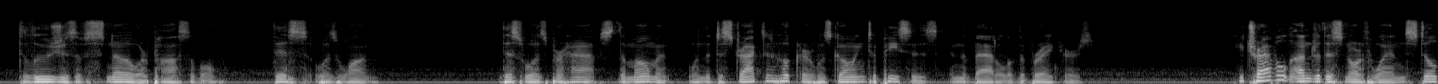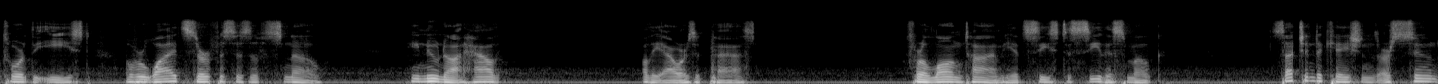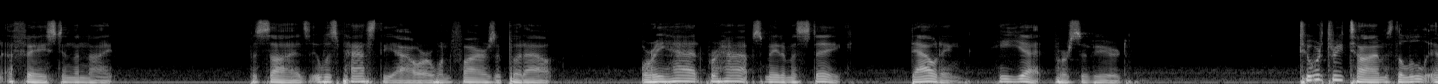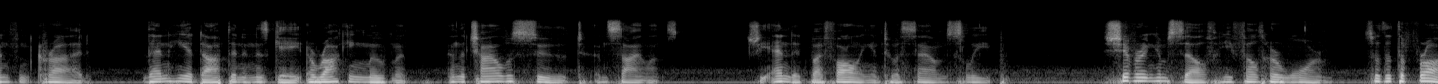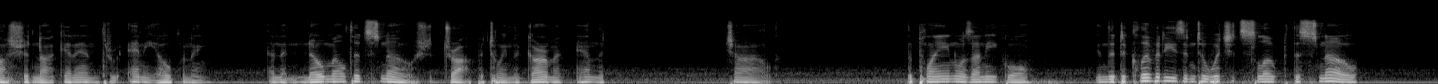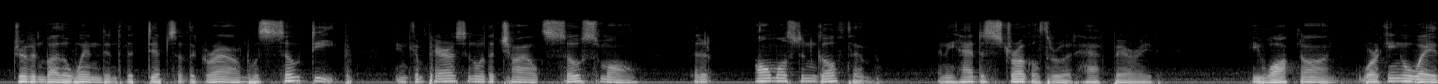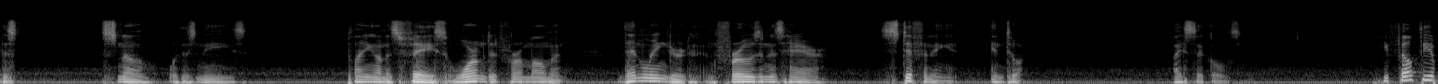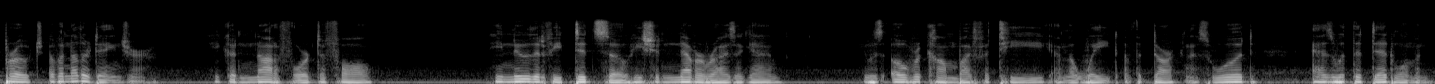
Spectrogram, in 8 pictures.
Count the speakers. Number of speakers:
one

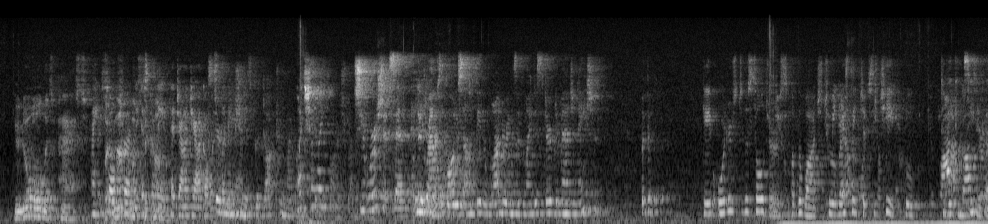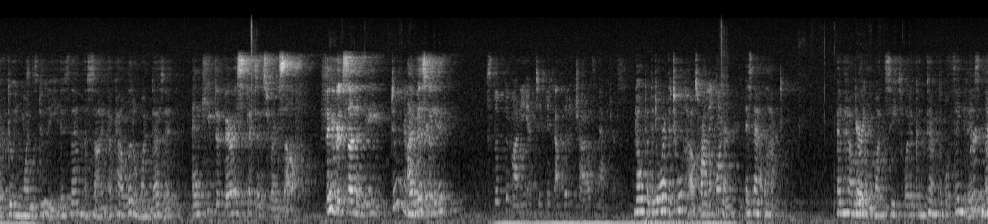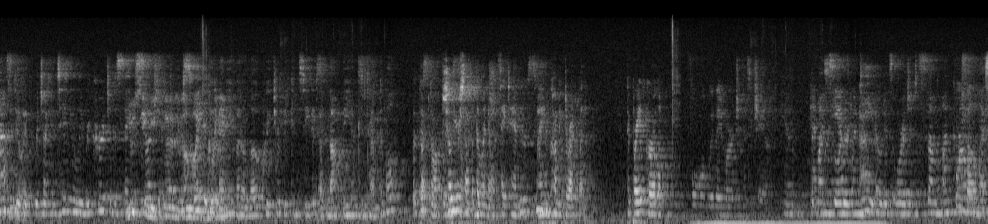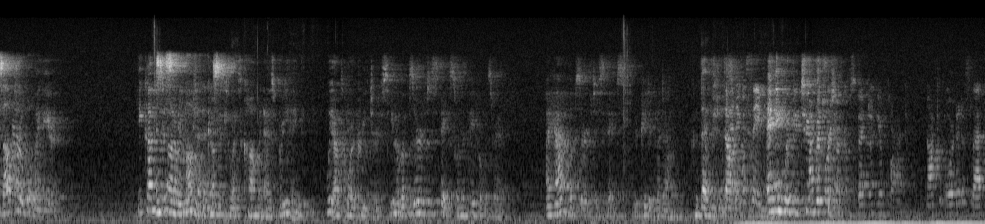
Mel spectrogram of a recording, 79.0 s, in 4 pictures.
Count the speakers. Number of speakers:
eight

